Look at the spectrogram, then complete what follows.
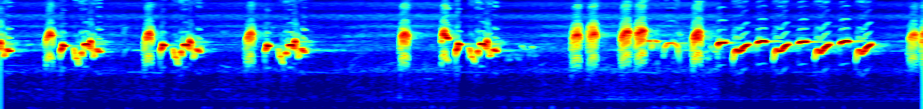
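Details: Liwa Sooty-headed bulbul in full lure-call song: short groups of sharp chirps with rolling slurred notes, separated by brief pauses, ending in a long fast series of clipped bright notes.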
